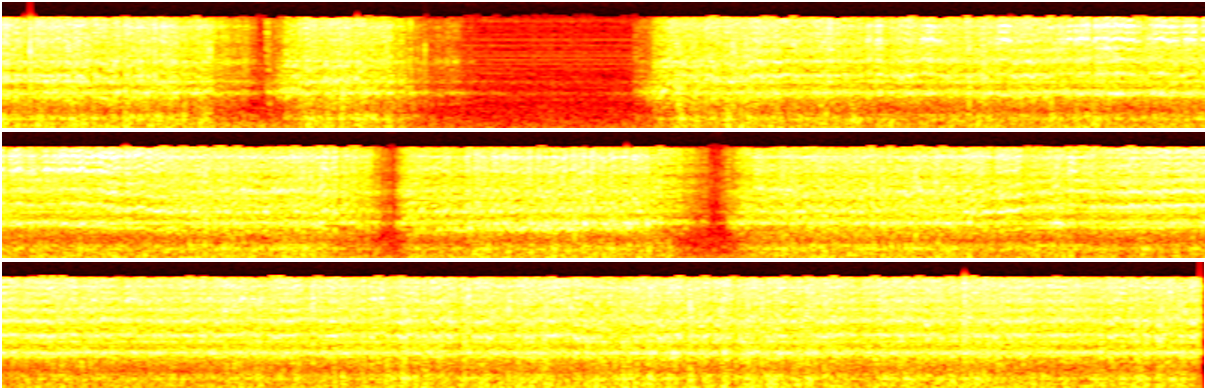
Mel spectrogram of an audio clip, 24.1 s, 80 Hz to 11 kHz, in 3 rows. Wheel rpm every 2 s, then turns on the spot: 180, 50, 120, 230, 220, 150, 130, 200, 230, 240, 230, 230.
none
